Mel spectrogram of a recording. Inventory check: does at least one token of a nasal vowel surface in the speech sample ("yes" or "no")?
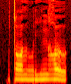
no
